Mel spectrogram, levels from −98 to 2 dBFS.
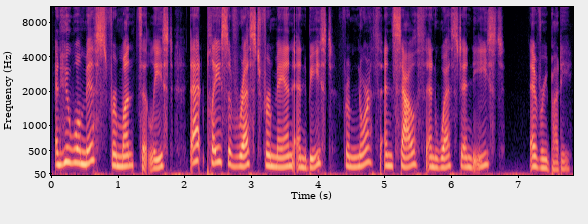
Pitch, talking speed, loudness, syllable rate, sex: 205 Hz, 190 wpm, -17 LUFS, 4.3 syllables/s, female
